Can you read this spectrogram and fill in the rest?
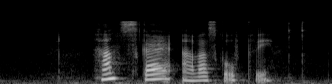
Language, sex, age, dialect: Faroese, female, 36-60, Norðuroyggjar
